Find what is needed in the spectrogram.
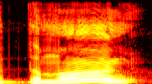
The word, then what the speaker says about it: Hmong: The Hmong, and that's spelled H-M-O-N-G, or an ethnic group that came from the area of China into Laos about 500 or so years ago.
